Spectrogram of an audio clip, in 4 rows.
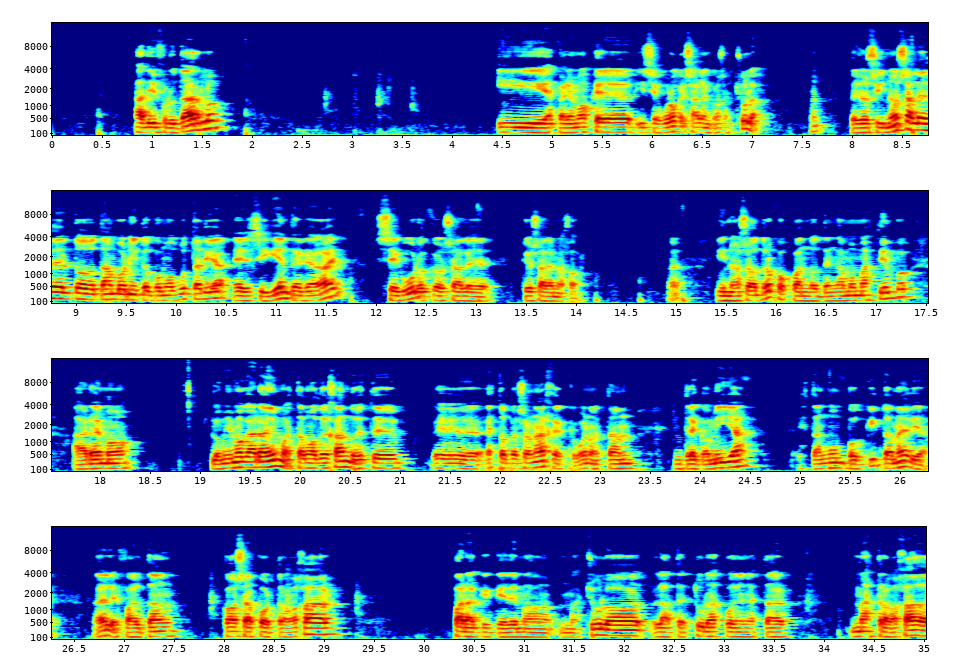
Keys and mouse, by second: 0.5-0.9 drag, 0.9-1.5 middle drag, 1.5-2.2 drag, 2.2-4.5 middle drag, 4.5-5.7 drag, 5.7-8.2 middle drag, 8.2-9.6 drag, 9.6-11.8 ctrl+middle drag, 11.8-13.4 drag, 13.4-14.2 middle drag, 14.2-16.6 drag, 16.6-20.6 middle drag, 20.6 click, 21.2-22.1 middle drag, 21.8 f, 22.1 click, 22.4 f, 22.8 click, 22.9-24.2 middle drag, 23.8 f, 24.2 click, 24.9-25.4 middle drag, 25.4-26.4 drag, 26.4-30.0 shift+middle drag, 30.0-31.0 drag, 31.0-31.7 middle drag, 31.7-33.2 drag, 33.2-34.1 middle drag, 34.1-34.7 drag, 34.7-35.0 shift+middle drag.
